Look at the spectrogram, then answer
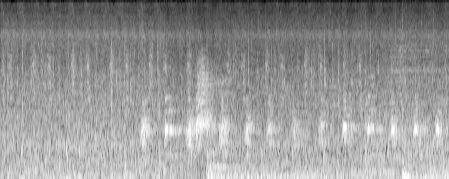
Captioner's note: chickens clucking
